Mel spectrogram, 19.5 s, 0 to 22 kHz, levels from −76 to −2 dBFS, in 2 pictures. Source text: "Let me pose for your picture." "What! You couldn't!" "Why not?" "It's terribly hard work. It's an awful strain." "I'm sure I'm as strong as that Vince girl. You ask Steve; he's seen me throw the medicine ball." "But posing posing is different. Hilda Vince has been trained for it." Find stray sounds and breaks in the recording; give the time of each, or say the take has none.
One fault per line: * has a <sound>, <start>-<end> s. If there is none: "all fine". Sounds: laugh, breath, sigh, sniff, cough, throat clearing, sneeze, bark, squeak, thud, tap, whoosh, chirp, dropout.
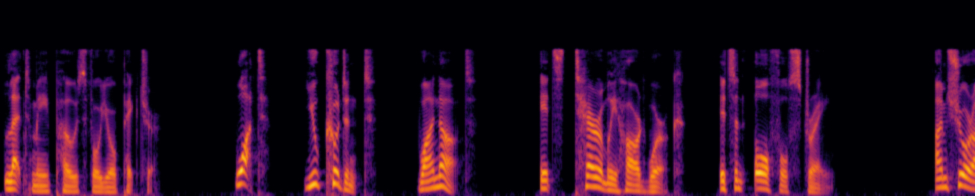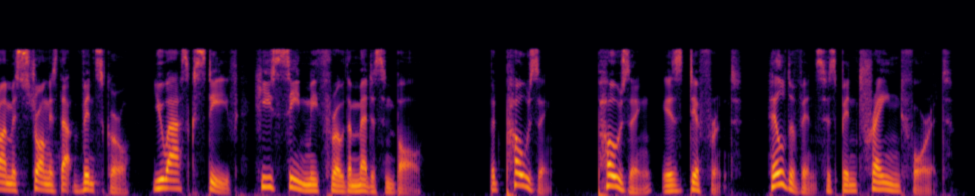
all fine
